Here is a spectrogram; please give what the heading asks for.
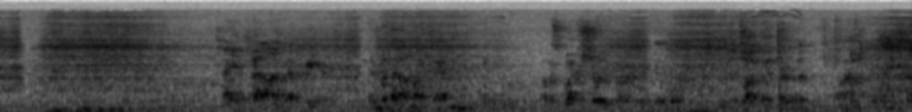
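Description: A Great Dane snores in deep, rasping rumbles that return every second or two.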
